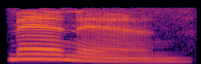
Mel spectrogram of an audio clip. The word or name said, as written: mannan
